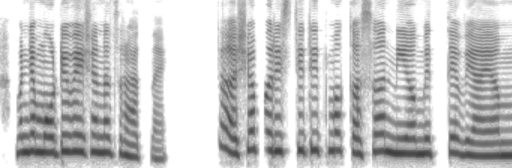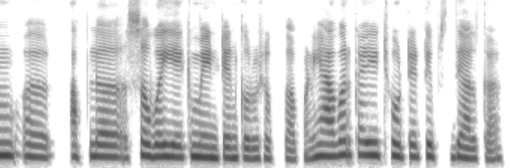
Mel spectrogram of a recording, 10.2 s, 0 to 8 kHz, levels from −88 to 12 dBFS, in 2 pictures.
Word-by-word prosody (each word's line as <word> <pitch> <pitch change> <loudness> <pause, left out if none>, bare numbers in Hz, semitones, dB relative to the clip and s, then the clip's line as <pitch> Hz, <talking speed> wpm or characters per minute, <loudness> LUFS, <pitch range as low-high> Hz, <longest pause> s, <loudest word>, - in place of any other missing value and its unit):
म्हणजे 290 +2 +4
मोटिवेशनच 285 -1 +3
राहत 210 -4 0
नाही. 165 -1 -10 0.5
तर 380 - -3
अशा 285 +2 +3
परिस्थितीत 315 -1 0
मग 320 0 0
कसं 290 +3 +1
नियमित 260 -1 +4
ते 275 - 0
व्यायाम 225 -2 +2 0.3
अ, 220 - -5 0.4
आपलं 210 0 -4
अ, - - -11
सवयी 210 0 0
एक 195 +1 -9
मेंटेन 190 -2 0
करू 175 -1 -4
शकतो 175 -1 -11
आपण? 155 +3 -10
यावर 215 +3 0
काही 235 -1 0
छोटे 210 -2 -2
टिप्स 210 -2 -5
द्याल 185 -4 -3
का? 155 0 -10
230 Hz, 160 wpm, -22 LUFS, 205-280 Hz, 0.5 s, म्हणजे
